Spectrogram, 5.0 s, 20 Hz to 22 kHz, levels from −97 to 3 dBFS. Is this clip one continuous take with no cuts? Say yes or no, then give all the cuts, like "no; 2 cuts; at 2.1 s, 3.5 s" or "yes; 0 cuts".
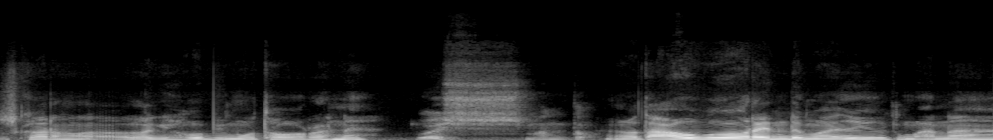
yes; 0 cuts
